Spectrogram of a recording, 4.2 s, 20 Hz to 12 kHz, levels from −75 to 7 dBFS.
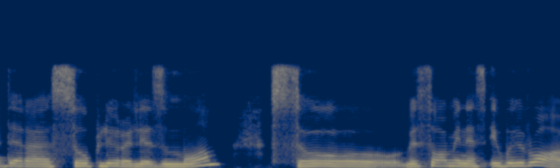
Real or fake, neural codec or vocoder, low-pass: fake; codec, 16 kHz, 0.9 kbps, LongCat-Audio-Codec; 7.2 kHz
